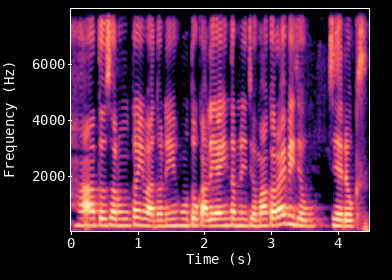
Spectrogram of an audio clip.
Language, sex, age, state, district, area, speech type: Gujarati, female, 18-30, Gujarat, Ahmedabad, urban, spontaneous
